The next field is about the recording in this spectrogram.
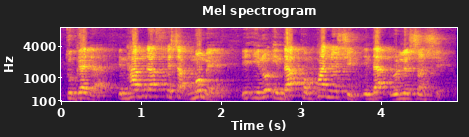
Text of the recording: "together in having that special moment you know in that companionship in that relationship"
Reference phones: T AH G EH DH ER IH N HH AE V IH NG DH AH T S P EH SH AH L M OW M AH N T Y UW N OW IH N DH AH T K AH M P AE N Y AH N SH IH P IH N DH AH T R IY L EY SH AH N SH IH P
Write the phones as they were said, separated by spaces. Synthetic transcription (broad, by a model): T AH G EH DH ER IH N HH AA B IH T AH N S P EH SH AH L M OW M AH N T Y UW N OW IH N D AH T K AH M P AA N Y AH N SH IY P IH N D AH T R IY L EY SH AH N SH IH P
